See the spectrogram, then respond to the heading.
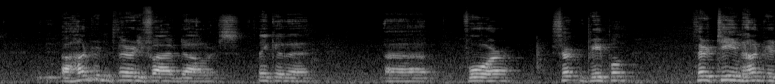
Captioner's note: laughter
